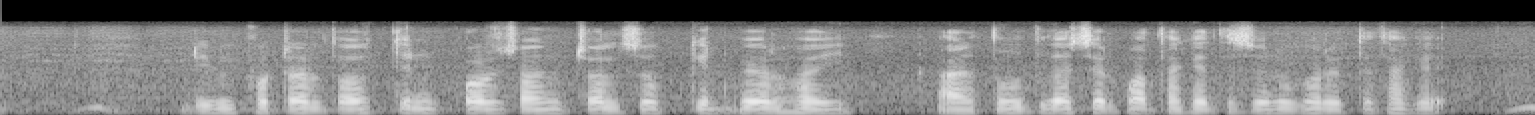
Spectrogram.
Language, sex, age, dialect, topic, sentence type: Bengali, male, 18-24, Standard Colloquial, agriculture, statement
